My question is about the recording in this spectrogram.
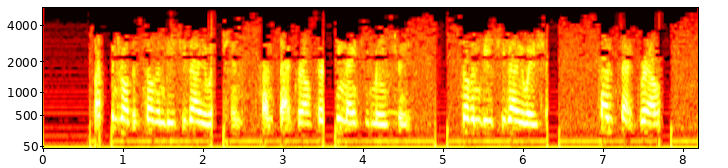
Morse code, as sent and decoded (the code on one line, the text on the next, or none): none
